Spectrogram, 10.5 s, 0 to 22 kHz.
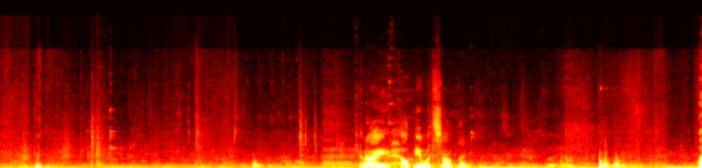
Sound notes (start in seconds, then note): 0.4 Kieran chuckles; 1.6 chatter softly droning; 1.6 soft music in background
